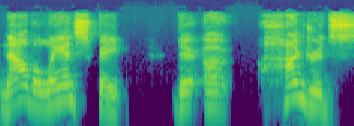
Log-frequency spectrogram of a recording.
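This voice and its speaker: A man's high-pitched voice with lively intonation. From Massachusetts. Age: 60s. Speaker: abuse survivor advocate and singer-songwriter. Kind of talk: interview.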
